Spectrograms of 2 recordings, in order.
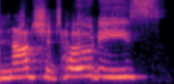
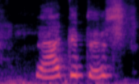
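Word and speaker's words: Natchitoches: Cam Brown said Nacho Toadies, Louisiana. You get it? That is not how you pronounce that. Not at all. How's it pronounced? Nakadish.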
